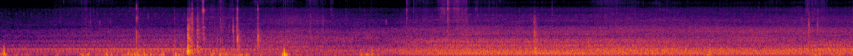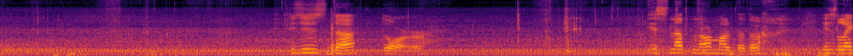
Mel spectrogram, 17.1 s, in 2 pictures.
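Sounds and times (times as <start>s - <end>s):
car engine hum: 0.0s - 17.0s
car doors unlatching and opening: 1.3s - 5.7s, 8.0s - 15.6s.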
